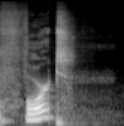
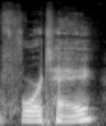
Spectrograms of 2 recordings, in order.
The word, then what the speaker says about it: forte: It's my fort. Okay. So you don't say the E. It's not forte. If you're discussing someone's fort, as in a strength, the E is silent. Forte is correct only if you're using it as a musical term.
